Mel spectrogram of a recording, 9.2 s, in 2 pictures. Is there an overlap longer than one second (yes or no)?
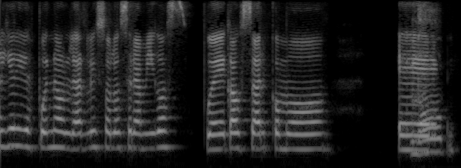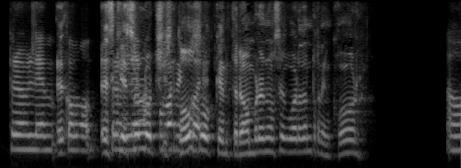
yes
